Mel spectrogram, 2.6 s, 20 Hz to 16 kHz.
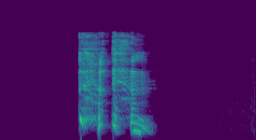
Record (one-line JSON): {"cough_length": "2.6 s", "cough_amplitude": 30100, "cough_signal_mean_std_ratio": 0.37, "survey_phase": "beta (2021-08-13 to 2022-03-07)", "age": "45-64", "gender": "Male", "wearing_mask": "No", "symptom_none": true, "smoker_status": "Ex-smoker", "respiratory_condition_asthma": false, "respiratory_condition_other": false, "recruitment_source": "REACT", "submission_delay": "2 days", "covid_test_result": "Negative", "covid_test_method": "RT-qPCR", "influenza_a_test_result": "Negative", "influenza_b_test_result": "Negative"}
